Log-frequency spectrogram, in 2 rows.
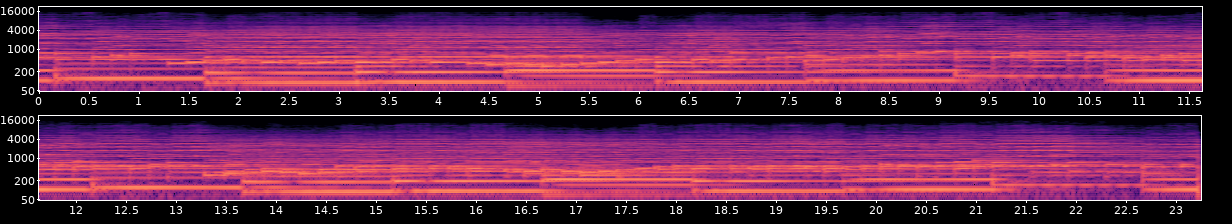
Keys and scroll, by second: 2.8 shift+a.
